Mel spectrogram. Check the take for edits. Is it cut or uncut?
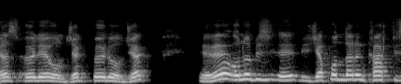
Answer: uncut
